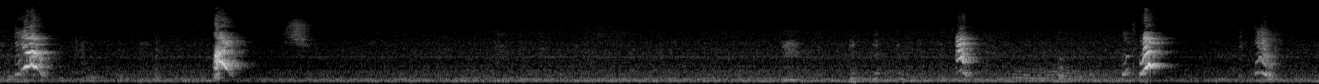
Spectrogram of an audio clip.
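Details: A 12-week-old Corgi puppy playing with a boy, letting out sharp, short barks in scattered bursts, two early, then a cluster of three near the end, over a quiet indoor background with a faint steady hum.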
